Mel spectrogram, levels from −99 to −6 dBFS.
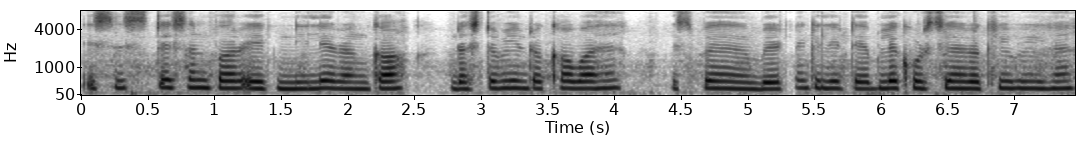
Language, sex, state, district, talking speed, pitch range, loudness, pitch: Hindi, female, Rajasthan, Bikaner, 160 wpm, 245-260 Hz, -17 LUFS, 250 Hz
